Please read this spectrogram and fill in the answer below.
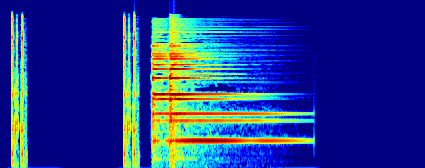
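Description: Subscribe-button animation sound effect: a pair of quick mouse clicks, two more clicks about a second later, then a bright bell ding that rings out and fades over about a second and a half.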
